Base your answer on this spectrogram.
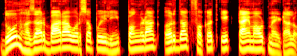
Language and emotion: Goan Konkani, neutral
